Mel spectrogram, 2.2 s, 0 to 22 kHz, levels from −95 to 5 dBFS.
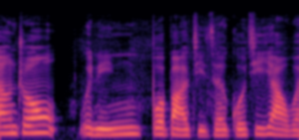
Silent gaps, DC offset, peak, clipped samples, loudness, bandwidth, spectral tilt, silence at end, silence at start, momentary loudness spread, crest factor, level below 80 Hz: none; under 0.1%; -12 dBFS; under 0.1%; -29 LUFS; 14.5 kHz; -6 dB/octave; 0 s; 0 s; 6 LU; 18 dB; -80 dBFS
